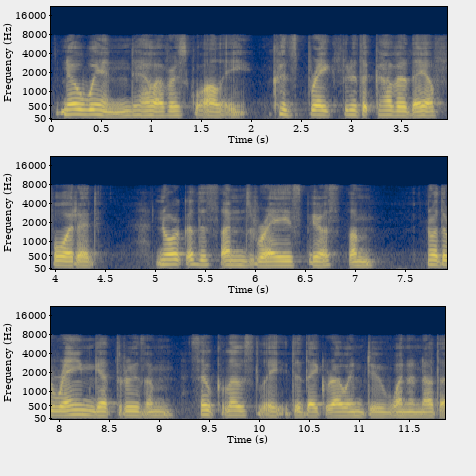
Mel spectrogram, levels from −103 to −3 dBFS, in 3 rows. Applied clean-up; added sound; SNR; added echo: none; none; none; none.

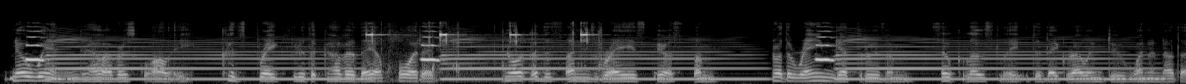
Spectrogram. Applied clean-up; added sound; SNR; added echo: none; Wind instrument, woodwind instrument + Alarm; -2 dB; none.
